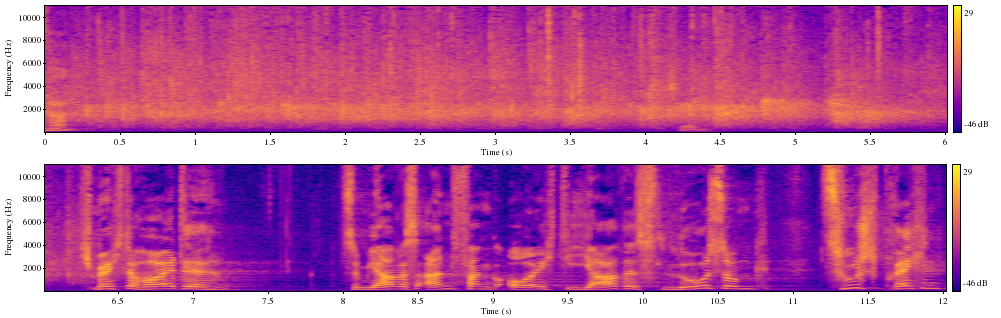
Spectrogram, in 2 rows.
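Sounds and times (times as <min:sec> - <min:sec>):
speech: 0:00.0 - 0:00.4, 0:04.2 - 0:04.6, 0:06.3 - 0:07.4, 0:08.0 - 0:12.0
audience applauding: 0:00.0 - 0:06.4.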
